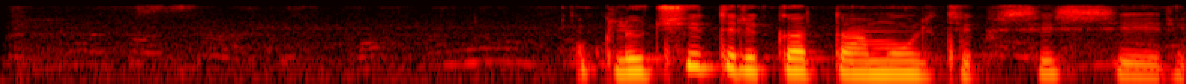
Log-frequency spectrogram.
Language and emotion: Russian, neutral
